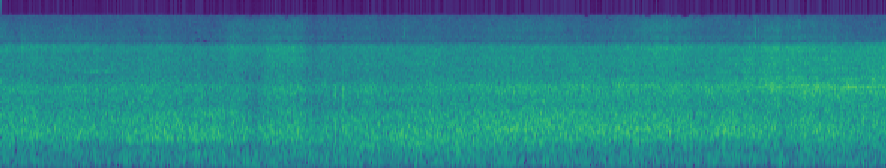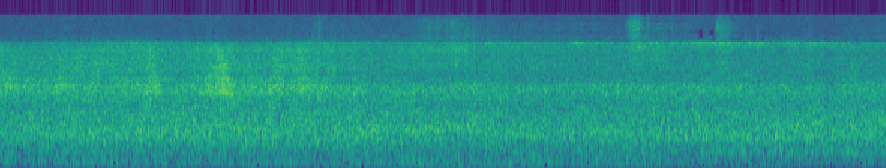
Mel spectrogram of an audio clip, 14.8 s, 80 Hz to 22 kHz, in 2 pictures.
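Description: Embraer E195's twin turbofan engines running at taxi power as the jet rolls past: a steady rushing noise that changes little.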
